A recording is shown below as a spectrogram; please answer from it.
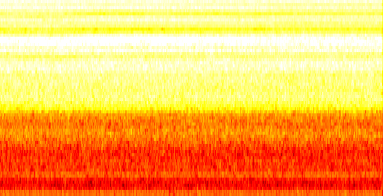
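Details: Engine with an Edelbrock setup: a steady loud hiss over an even idle with no rhythm or change; sounds like air being sucked in, a vacuum leak.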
